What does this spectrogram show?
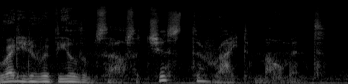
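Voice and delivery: very hushed, low, menacing, sinister character voice. Voicing their character's lines, in a sinister character voice. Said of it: "I'm making him sound more cynical and sinister".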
